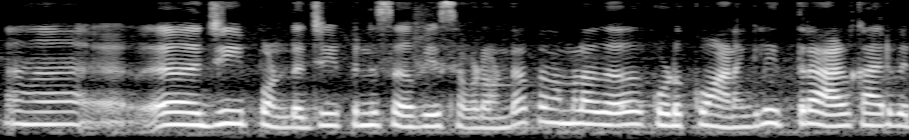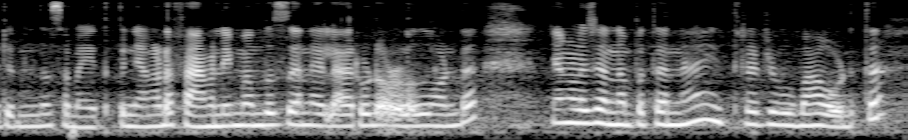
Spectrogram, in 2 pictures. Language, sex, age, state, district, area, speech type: Malayalam, female, 18-30, Kerala, Alappuzha, rural, spontaneous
